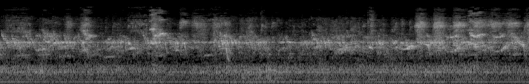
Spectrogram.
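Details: Australian budgies together with further birds and young: harsh squeals and squawks over a dense bed of high twittering, the noise steady and crowded, with a faint low hum.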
